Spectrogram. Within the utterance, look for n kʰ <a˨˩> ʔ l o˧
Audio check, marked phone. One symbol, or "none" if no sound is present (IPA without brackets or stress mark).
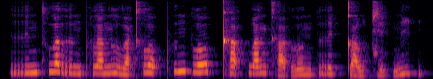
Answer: a˨˩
